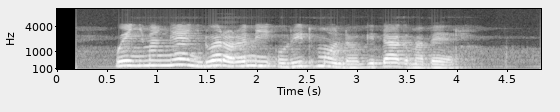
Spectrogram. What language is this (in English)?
Luo (Kenya and Tanzania)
